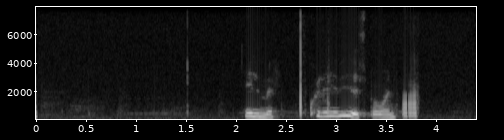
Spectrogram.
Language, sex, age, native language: Icelandic, male, 11, Icelandic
